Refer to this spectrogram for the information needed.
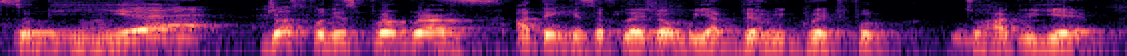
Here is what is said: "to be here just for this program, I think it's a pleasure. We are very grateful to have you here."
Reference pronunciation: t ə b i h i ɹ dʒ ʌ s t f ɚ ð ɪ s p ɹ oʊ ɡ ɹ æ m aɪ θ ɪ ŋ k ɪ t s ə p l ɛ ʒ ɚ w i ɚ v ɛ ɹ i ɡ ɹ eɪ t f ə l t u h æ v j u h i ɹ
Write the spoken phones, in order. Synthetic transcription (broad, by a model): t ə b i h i dʒ ʌ s t f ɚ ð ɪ s p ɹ oʊ ɡ ɹ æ m aɪ θ ɪ ŋ k ɪ t s ə p l ɛ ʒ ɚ w i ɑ v ɛ ɹ i ɡ ɹ eɪ t f ə l t u h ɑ v j u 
